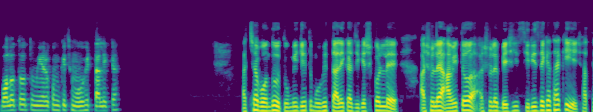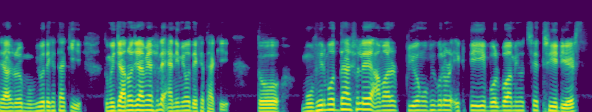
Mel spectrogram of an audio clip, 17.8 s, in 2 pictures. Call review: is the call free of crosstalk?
Yes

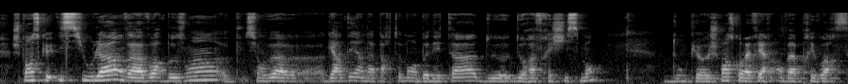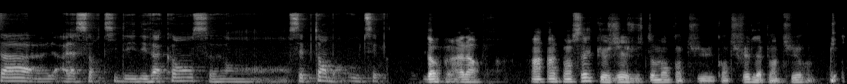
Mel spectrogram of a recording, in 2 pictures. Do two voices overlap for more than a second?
No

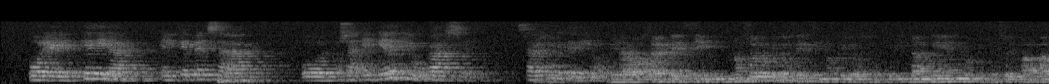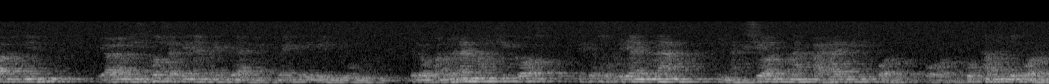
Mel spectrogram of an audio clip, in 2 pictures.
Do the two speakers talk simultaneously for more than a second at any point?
No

